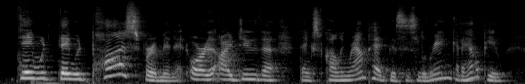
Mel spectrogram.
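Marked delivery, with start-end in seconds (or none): 3.0-5.1 smooth voice like a recorded phone message. Retelling answering the agency phone: voice like a voicemail greeting. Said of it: "I have this voice that I guess sounds like voicemail".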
